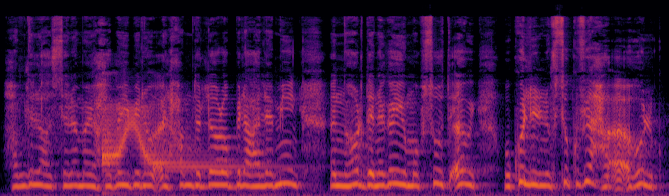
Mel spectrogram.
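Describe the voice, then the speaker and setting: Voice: mid-range voice, fairly even intonation, rapid-fire, noisy background, close to an everyday voice. A performer with an Egyptian accent playing a cheerful, chatty family father in a home skit. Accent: Egyptian Arabic.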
